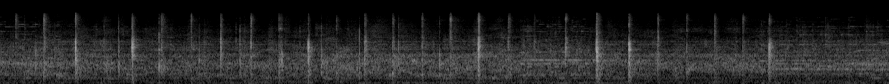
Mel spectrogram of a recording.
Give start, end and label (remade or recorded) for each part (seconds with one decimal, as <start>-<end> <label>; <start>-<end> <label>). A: 0.0-0.6 recorded; 0.6-5.2 remade; 5.2-5.9 recorded; 5.9-7.6 remade; 7.6-8.9 recorded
